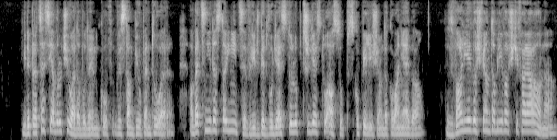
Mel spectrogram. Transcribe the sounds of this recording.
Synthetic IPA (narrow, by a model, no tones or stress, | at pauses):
ɡd̪ɘpɾɔt̪sɛsʲjavɾut͡ɕiwad̪ɔbud̪ɘ̰ŋkuvːɘst̪ɔmpʲiwpɛnt̪uwɛ̰ɾ | ɔbɛt̪sɲid̪ɔst̪ɔjɲit̪sɘvlʲid͡ʐbʲjɛd̪vud͡ʑɛst̪uluptʂɘd͡ʑɛst̪uɔsupskupʲilʲiɕɛ̃d̪ɔkɔwa̰ɲɛɡɔ | zvɔlʲijɛɡɔɕfʲjɔ̃nt̪ɔblʲivɔɕt͡ɕifaɾaɔna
